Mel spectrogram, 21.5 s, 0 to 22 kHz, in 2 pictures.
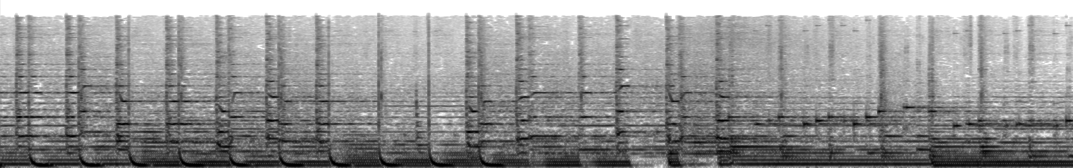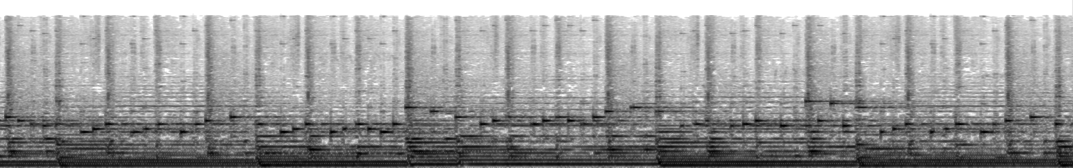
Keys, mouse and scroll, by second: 1.5 click, 1.9-6.5 middle drag, 6.7 click, 7.9 click, 9.0-9.6 scroll up 3, 9.6-10.7 drag, 11.0 click, 11.5 click, 12.8 click, 14.6 shift+d, 16.0 click, 16.7 click, 17.6-19.7 drag, 20.1 click, 20.4-21.2 scroll down 1, 21.2-21.4 shift+middle drag.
